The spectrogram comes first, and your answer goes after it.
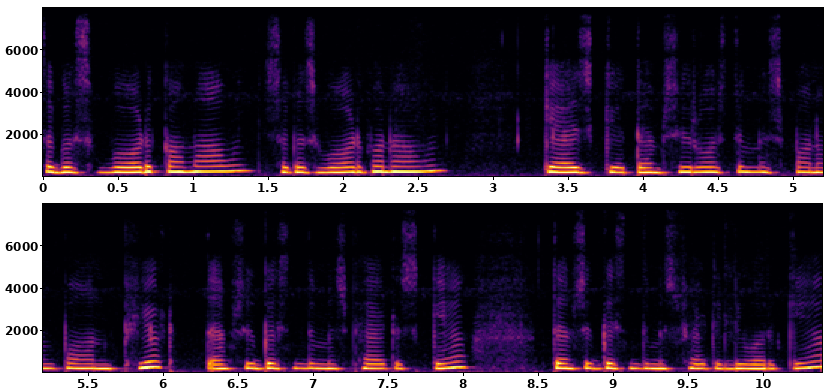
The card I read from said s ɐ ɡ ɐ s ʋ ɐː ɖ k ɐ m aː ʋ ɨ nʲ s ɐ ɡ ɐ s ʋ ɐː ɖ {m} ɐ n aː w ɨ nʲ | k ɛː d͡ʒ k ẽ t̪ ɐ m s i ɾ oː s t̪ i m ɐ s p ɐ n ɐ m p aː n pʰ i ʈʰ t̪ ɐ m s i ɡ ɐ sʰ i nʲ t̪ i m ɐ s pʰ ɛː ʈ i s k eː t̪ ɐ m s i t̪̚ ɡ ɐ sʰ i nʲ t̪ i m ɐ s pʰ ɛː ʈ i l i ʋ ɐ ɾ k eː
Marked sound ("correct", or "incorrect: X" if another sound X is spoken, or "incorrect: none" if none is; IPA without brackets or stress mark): incorrect: b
